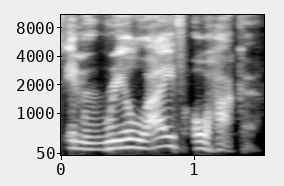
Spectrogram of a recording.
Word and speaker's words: Oaxaca: Okay, so the word that's spelled that way is actually pronounced in real life Oaxaca. Oaxaca.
